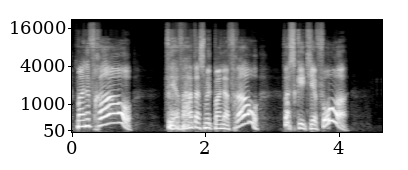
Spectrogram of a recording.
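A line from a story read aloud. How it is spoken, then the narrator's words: Shouted. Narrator (German): Verwirrt blickte Yorksley von Harry zu dem zusammengeschlagenen Zauberer, während der echte Red Cattermole schrie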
